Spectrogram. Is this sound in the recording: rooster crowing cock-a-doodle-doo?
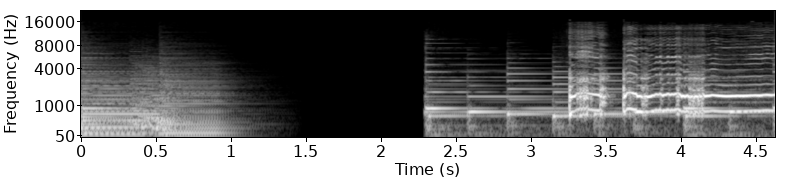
yes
